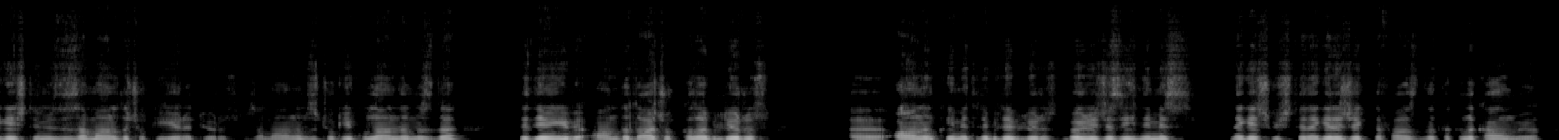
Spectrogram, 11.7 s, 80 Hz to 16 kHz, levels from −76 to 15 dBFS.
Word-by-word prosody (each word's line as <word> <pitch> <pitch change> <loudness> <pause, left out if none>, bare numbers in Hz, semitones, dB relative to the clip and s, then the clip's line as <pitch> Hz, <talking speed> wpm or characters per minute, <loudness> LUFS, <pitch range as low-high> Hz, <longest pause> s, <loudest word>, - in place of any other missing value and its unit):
geçtiğimizde 110 -1 -2
zamanı 110 +2 -1
da 125 - -1
çok 100 -4 -17
iyi 90 -1 -9
yönetiyoruz. 85 -1 -9
Zamanımızı 95 +4 -9
çok 105 -1 -11
iyi 105 -1 -2
kullandığımızda, 100 0 -1 0.4
dediğim 110 +3 +7
gibi 95 -5 +4
anda 95 +1 -3
daha 100 +2 +3
çok 110 0 -9
kalabiliyoruz. 105 +1 +3 0.6
Eee, 90 0 -5
anın 100 +3 +3
kıymetini 115 0 0
bilebiliyoruz. 100 +1 +1
Böylece 110 +1 +5
zihnimiz, 110 +3 0 0.3
ne 105 0 0
geçmişte 110 0 -2
ne 110 - +2
gelecekte 105 0 +2
fazla 100 0 -7
takılı 110 +1 -4
kalmıyor. 90 -5 -5
105 Hz, 150 wpm, -25 LUFS, 95-110 Hz, 0.6 s, dediğim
